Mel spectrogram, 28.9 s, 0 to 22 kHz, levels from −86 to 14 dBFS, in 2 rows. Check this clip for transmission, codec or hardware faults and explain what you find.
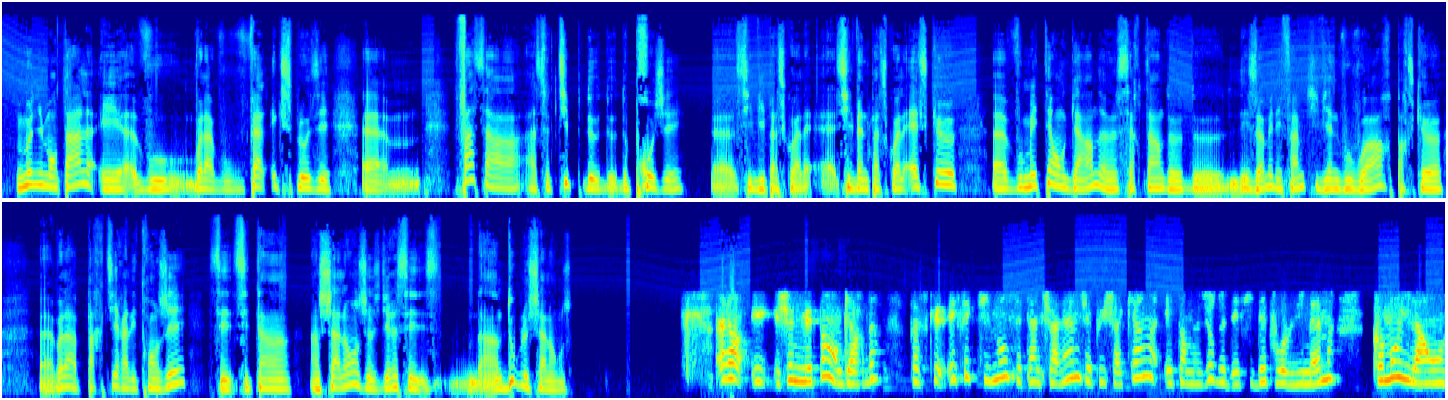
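One hardware fault is present for the whole clip: computer activity noise. A buzzing, chirping texture sits under the sound, pulsing at around 200 Hz and roughly 35 dB below the signal. It follows the computer's load, not the audio. Processor, graphics or mouse activity shifts the shared ground of the audio circuit.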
